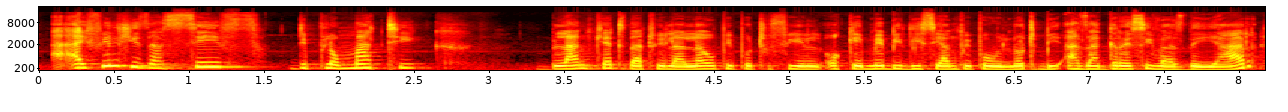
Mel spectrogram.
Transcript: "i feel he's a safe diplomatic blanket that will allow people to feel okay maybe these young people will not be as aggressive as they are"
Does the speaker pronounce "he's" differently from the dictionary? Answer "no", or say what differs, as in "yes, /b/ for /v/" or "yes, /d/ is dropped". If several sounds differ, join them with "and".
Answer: no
